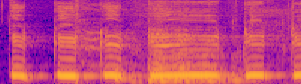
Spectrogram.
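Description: A man's voice singing a few short notes and then longer held notes at one steady pitch, in a mock opera style.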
